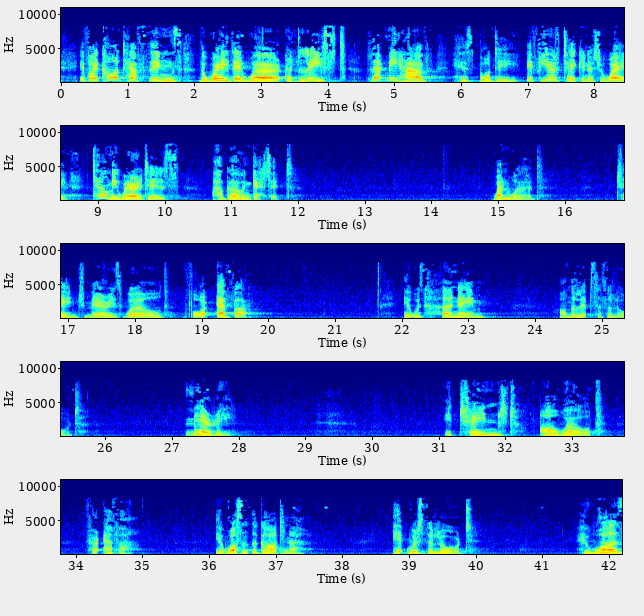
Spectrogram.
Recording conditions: large echoing room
